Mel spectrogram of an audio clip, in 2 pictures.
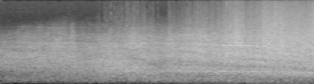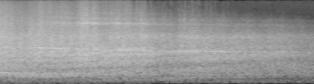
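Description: A Lufthansa aircraft at Newcastle airport gives a loud, steady jet roar that swells and then eases slightly, heard up close with no talking.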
